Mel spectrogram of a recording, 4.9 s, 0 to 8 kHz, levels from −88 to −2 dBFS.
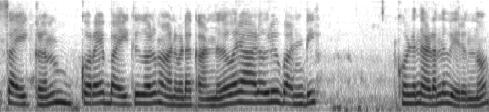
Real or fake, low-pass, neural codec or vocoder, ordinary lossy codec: fake; none; codec, 16 kHz, 8 kbps, FunCodec, trained on LibriTTS, 25 frames a second; none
